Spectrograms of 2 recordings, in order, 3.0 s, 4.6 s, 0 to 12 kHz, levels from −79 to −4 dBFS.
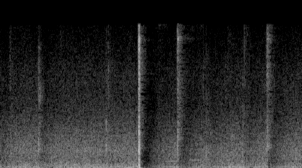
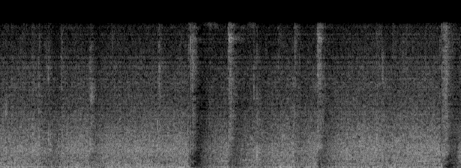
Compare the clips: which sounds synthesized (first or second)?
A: second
